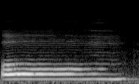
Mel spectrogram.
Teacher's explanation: आपने देखा ही ओम के उच्चारण में तिगुना समय लगता है · लंबा उच्चारित करते हैं, मतलब लघु स्वर की अपेक्षा इसके उच्चारण में तिगुना समय लग रहा है, दीर्घ स्वर से भी ज़्यादा समय लग रहा है ओम बोल रहे तो। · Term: प्लुत स्वर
